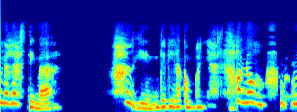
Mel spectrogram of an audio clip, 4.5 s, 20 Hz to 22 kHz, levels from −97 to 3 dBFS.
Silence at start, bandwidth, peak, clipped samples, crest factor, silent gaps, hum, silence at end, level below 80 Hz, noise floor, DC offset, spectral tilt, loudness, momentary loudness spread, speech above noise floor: 0 s; 8.6 kHz; -6 dBFS; under 0.1%; 18 dB; 0.94-1.58 s; none; 0 s; -74 dBFS; under -90 dBFS; under 0.1%; -6.5 dB/octave; -23 LUFS; 8 LU; over 68 dB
